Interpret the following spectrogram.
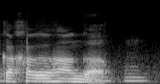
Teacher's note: क ख ग ह और विसर्ग इसका उच्चारण कंठ से होता है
